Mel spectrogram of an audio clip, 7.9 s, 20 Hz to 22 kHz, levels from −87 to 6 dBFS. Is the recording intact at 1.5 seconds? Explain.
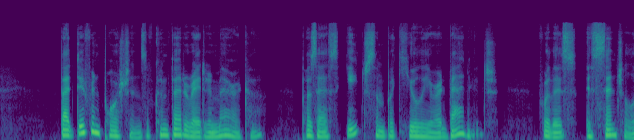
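No. From 1.45 to 1.55 s, a lost packet rebuilt from error correction occurs, with three packets lost and rebuilt. A low-bitrate backup copy fills the gap, so it sounds rougher and noisier.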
